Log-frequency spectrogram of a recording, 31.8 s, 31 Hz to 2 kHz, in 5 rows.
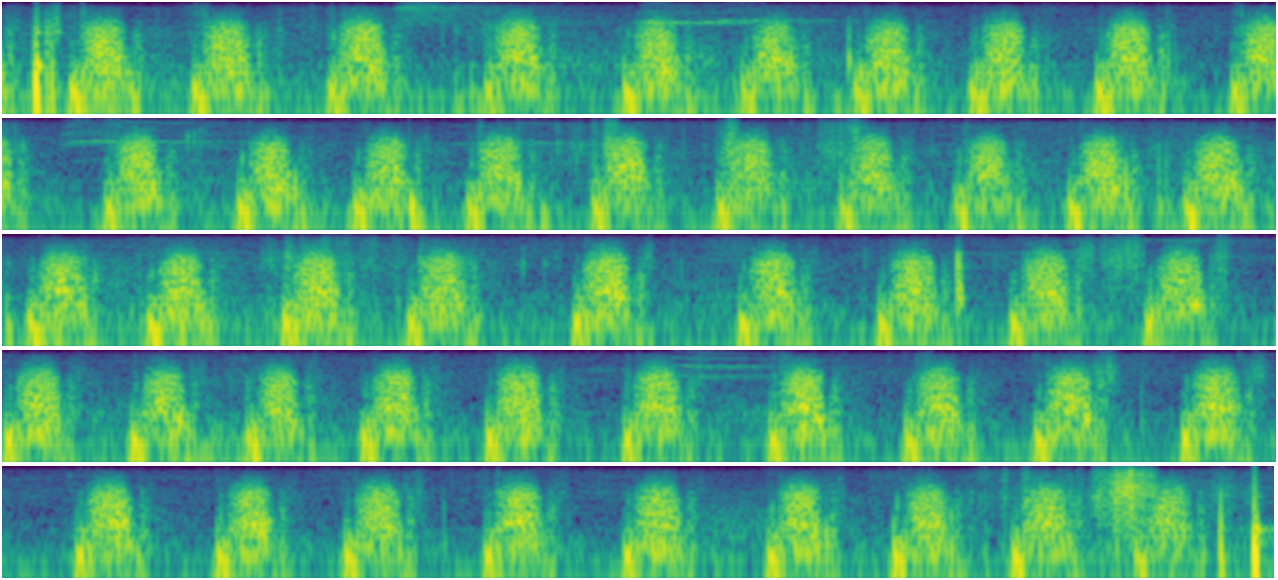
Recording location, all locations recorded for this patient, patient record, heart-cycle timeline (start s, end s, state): tricuspid valve (TV)
aortic valve (AV)+pulmonary valve (PV)+tricuspid valve (TV)+mitral valve (MV)
#Age: Child
#Sex: Female
#Height: 136.0 cm
#Weight: 26.3 kg
#Pregnancy status: False
#Murmur: Present
#Murmur locations: aortic valve (AV)+mitral valve (MV)+pulmonary valve (PV)+tricuspid valve (TV)
#Most audible location: mitral valve (MV)
#Systolic murmur timing: Mid-systolic
#Systolic murmur shape: Diamond
#Systolic murmur grading: III/VI or higher
#Systolic murmur pitch: High
#Systolic murmur quality: Harsh
#Diastolic murmur timing: nan
#Diastolic murmur shape: nan
#Diastolic murmur grading: nan
#Diastolic murmur pitch: nan
#Diastolic murmur quality: nan
#Outcome: Abnormal
#Campaign: 2014 screening campaign
0.00	2.42	unannotated
2.42	2.50	S1
2.50	2.75	systole
2.75	2.81	S2
2.81	3.14	diastole
3.14	3.22	S1
3.22	3.44	systole
3.44	3.49	S2
3.49	3.72	diastole
3.72	3.80	S1
3.80	4.03	systole
4.03	4.08	S2
4.08	4.30	diastole
4.30	4.37	S1
4.37	4.60	systole
4.60	4.65	S2
4.65	4.87	diastole
4.87	4.94	S1
4.94	5.17	systole
5.17	5.22	S2
5.22	5.48	diastole
5.48	31.84	unannotated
